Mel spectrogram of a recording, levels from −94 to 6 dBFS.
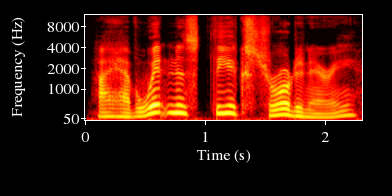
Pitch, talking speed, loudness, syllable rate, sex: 165 Hz, 130 wpm, -19 LUFS, 5.2 syllables/s, male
